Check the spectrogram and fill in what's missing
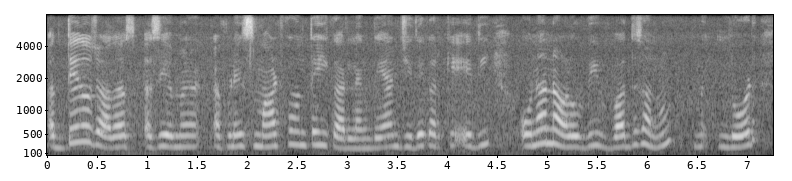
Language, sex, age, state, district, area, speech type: Punjabi, female, 18-30, Punjab, Kapurthala, urban, spontaneous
